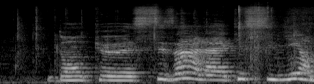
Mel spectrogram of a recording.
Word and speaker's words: SZA: En fait, SZA, ça se prononce S-Z-A. Donc, SZA, elle a été signée en 2017 ou 2016 par le label Top Dog Entertainment.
